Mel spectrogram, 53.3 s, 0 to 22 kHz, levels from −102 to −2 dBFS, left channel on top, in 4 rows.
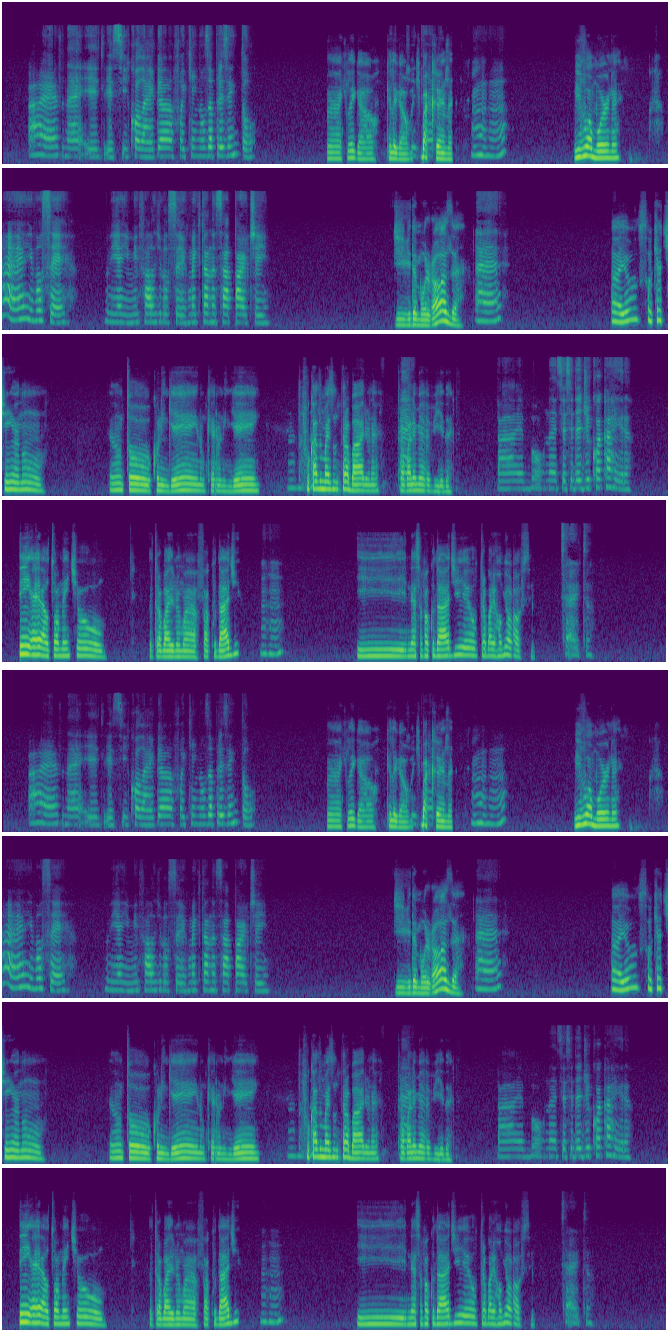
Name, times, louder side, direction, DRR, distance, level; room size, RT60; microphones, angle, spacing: voice 1, 0.5-5.1 7.7-8.6 9.4-10.1 13.0-14.8 15.4-18.7 22.8-23.4 32.3-32.9 34.6-35.0 36.5-39.2 45.1-45.6 51.1-51.8, left 3 dB, 80° left, 6.8 m, -38 dB
voice 2, 6.5-9.0 11.4-12.3 21.2-22.5 25.5-27.5 28.8-31.8 32.6-34.2 34.6-35.6 40.3-42.0 43.0-44.7 47.1-50.4, left 1 dB, 25° left, 1.3 m, -25 dB
head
